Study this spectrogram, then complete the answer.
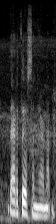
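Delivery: ordinary talk, nothing marked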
